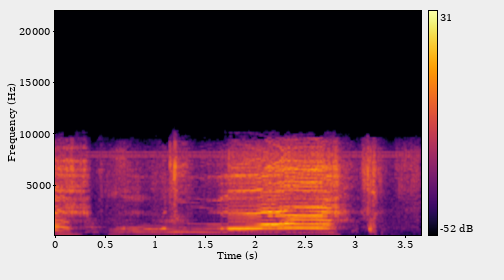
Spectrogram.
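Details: Fighting cats: a short cry, then one sustained, slightly rising moan that swells louder and holds steady for over a second before cutting off, with a faint thump afterwards.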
